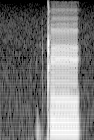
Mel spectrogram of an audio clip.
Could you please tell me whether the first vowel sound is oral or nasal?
oral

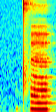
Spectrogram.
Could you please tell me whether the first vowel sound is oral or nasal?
nasal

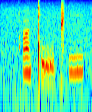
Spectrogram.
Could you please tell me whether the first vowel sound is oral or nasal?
nasal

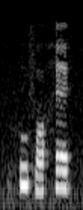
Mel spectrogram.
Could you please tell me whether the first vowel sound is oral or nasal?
oral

